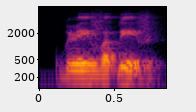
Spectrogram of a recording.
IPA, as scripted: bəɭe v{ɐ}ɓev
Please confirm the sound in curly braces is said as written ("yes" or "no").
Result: yes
